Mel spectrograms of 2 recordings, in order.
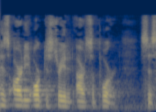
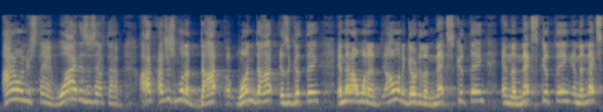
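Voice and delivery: hammed-up self-pitying prayer; whiny complaining prayer; 6 semitones higher than usual. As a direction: complain to God like a sulking child.

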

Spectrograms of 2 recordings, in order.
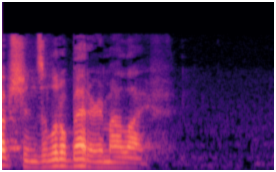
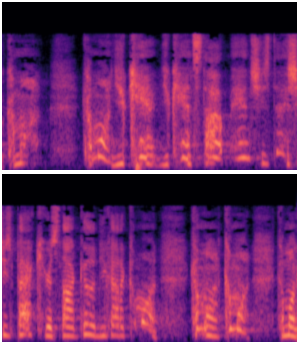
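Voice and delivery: high, hushed, pressing urgency; urgent pleading; 4 semitones higher, 10 dB quieter than usual. Retold or imitated. Jairus urging Jesus not to stop, anxious high hush. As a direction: hurry him along, anxious and tight. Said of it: "Jairus is there going".

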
